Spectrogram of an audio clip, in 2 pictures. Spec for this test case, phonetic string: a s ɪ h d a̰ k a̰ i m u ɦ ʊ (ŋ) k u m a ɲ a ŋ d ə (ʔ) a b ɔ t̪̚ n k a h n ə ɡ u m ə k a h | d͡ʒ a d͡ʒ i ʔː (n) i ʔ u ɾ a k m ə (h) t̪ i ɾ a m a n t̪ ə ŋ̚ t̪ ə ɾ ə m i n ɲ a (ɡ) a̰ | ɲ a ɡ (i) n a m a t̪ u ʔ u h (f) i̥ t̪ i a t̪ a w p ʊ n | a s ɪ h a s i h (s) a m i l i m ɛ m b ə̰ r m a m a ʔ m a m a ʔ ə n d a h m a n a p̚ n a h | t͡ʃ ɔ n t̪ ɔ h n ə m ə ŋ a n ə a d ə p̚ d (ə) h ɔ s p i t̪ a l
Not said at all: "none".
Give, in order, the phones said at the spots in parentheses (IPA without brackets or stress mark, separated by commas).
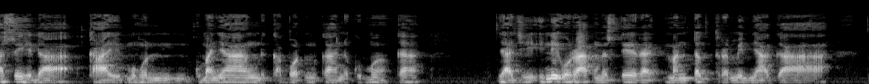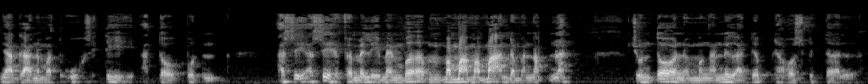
n, k, n, s, ɡ, a, s, f, a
